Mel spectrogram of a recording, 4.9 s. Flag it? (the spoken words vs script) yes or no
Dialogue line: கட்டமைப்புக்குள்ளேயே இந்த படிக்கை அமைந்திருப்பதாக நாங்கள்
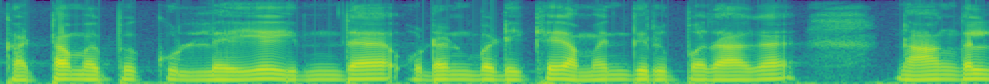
yes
